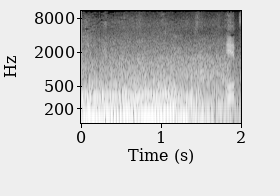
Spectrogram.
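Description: A car driving past close by, its engine a steady low hum that is the loudest sound here and fades away near the end.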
